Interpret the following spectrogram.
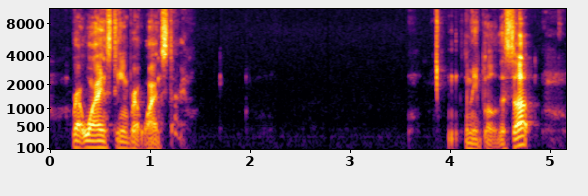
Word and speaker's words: Weinstein: Brett Weinstein. Let me blow this up. Brett Samuel Weinstein. Weinstein. See, I'm trying to find an uh uh a middle ground between the two pronunciations. I'll just say Weinstein.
